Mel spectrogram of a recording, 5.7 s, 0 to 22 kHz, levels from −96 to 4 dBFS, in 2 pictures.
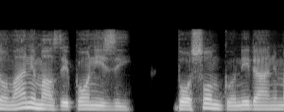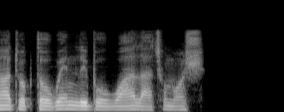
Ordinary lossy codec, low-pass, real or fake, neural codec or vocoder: none; 7.2 kHz; fake; codec, 16 kHz, 0.5 kbps, X-Codec, HuBERT features, trained on LibriSpeech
